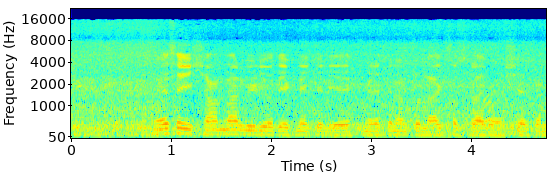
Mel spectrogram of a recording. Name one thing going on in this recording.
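Men talk close by outdoors, over the roar of a river.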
